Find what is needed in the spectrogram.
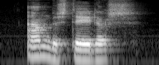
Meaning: plural of aanbesteder
- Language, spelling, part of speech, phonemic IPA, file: Dutch, aanbesteders, noun, /ˈambəˌstedərs/, Nl-aanbesteders.ogg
